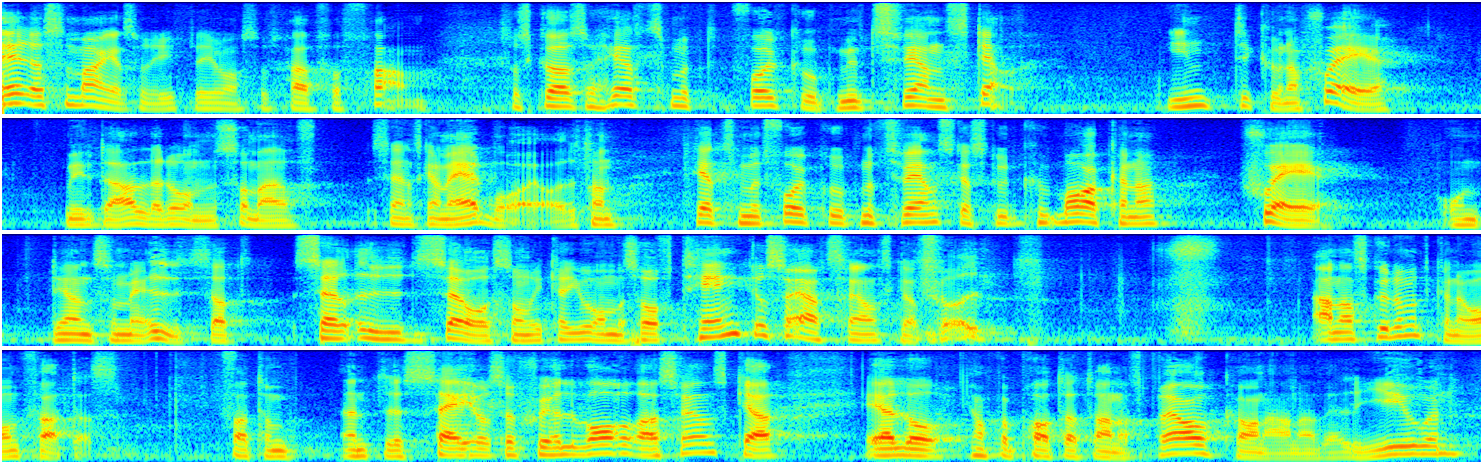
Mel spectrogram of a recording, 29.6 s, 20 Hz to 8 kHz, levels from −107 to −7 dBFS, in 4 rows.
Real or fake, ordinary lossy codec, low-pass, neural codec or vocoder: fake; none; none; codec, 16 kHz, 0.8 kbps, ZipCodec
